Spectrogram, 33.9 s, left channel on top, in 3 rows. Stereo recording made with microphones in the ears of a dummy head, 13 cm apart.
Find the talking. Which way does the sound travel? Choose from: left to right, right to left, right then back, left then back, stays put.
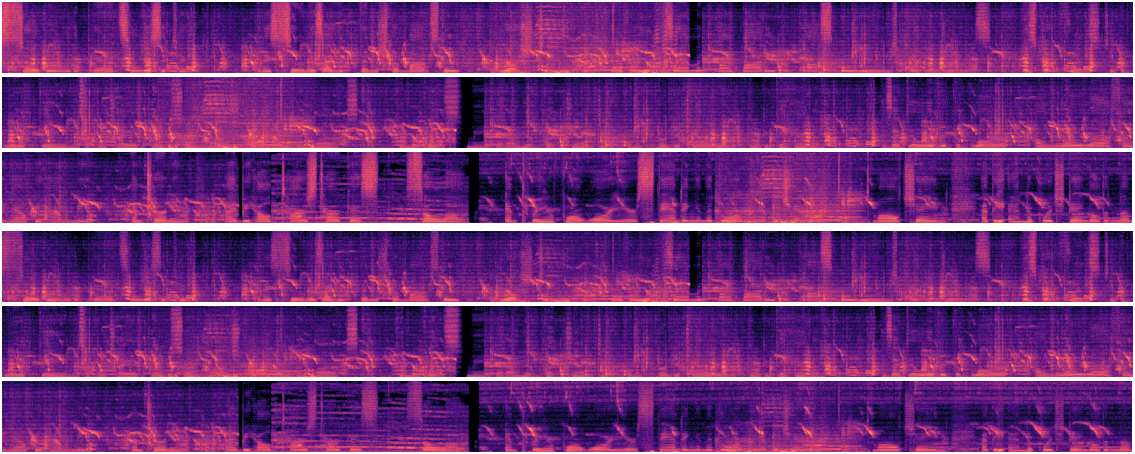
right then back.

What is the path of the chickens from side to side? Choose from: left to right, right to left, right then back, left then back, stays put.
left to right.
